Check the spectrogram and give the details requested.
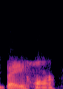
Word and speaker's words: Bexar: So, tell everyone about Bear County. It's it's spelled how? B X A R. So, if you were Spanish, it would be Bayhart.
